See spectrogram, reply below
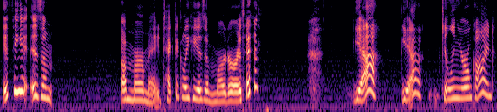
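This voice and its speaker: A woman's voice: on the high side, animated, slow pace, pauses often, no echo. A woman hosting a gaming video, reading a story aloud and adding casual commentary.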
